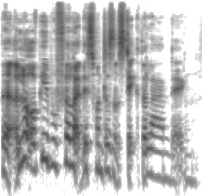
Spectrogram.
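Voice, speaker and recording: A man's voice: sits high, expressive, fast talker, slightly rough. A young British man hosting a reaction video in casual chat, with a slangy, playful, emphatic way of talking. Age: young adult. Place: small furnished room at home, indoors. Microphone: large desktop microphone between two speakers.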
